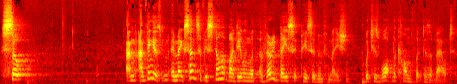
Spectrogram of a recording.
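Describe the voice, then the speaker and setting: A man's voice: fairly high pitch, big pitch swings, normal speed. A middle-aged man from England giving a live lecture with dry, wry humor and frequent ums and restarts. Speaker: guest speaker on advocacy.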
